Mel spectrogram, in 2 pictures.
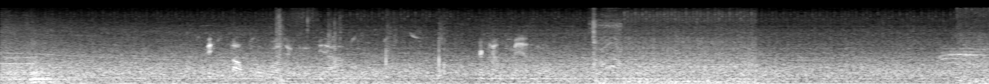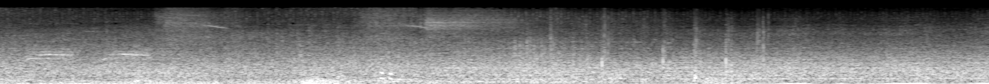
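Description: Gravel pours from a loader bucket into a truck bed.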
